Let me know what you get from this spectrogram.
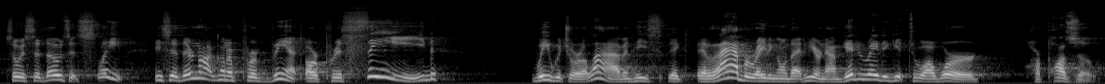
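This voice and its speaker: A man's voice: fairly high pitch, big pitch swings, moderate pace. Emphatic preacher man in echoing hall. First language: English. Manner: emphatic Bible teaching, swings between loud and soft. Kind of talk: sermon. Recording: long reverb of a hall.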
